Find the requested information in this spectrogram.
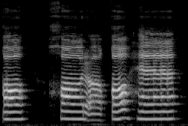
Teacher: And then the qaf is also elevated.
